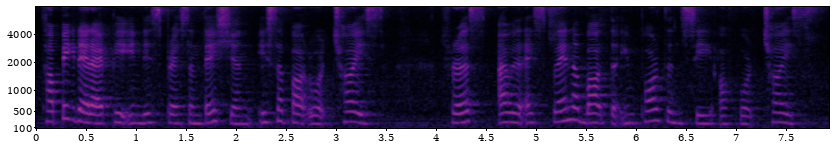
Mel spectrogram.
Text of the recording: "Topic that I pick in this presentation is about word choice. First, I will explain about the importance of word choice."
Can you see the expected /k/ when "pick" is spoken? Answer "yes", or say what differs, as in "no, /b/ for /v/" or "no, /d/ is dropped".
no, /k/ is dropped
